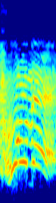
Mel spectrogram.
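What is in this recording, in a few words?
on fire, mood med, Polish speech; War Thunder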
